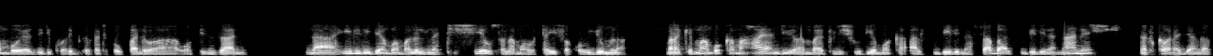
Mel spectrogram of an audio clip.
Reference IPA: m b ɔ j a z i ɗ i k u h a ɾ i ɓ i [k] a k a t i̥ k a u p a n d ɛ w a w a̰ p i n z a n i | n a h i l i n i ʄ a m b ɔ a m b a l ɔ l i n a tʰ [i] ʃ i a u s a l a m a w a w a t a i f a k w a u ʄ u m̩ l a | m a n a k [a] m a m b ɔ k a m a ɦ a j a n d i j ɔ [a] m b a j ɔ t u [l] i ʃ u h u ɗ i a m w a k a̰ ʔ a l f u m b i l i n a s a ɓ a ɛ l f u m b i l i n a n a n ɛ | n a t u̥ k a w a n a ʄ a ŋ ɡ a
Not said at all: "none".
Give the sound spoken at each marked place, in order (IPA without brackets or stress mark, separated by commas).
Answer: k, i, ɛ, a, l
